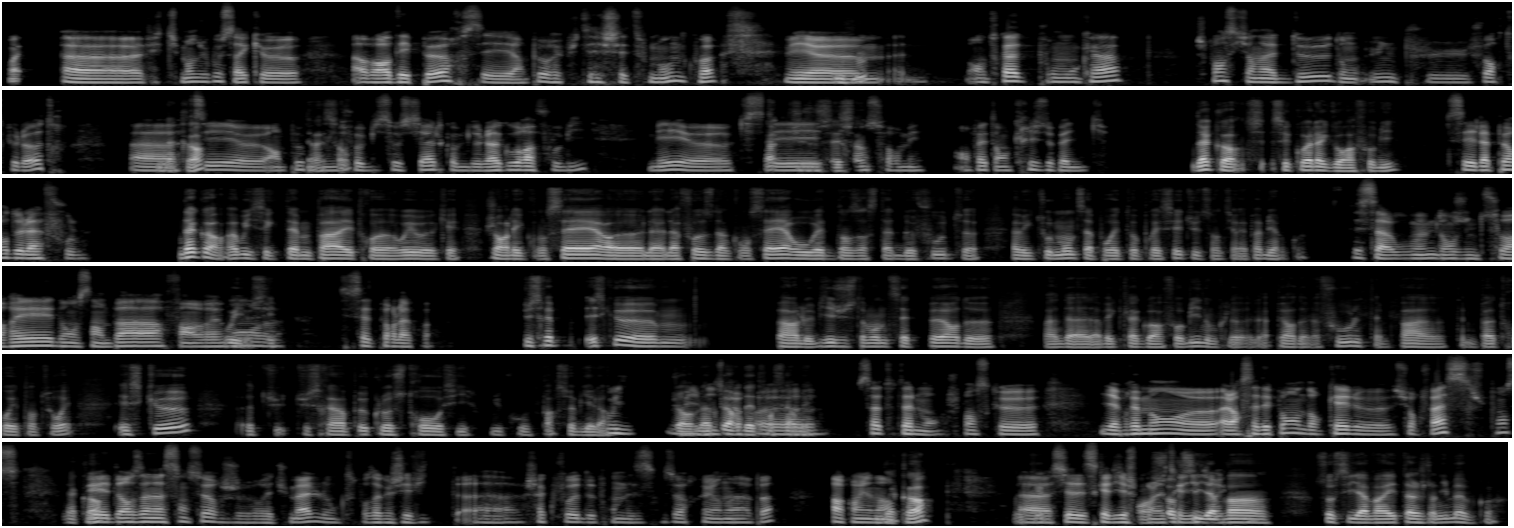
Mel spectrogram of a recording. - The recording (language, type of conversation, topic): French, podcast, Quelle peur as-tu réussi à surmonter ?
- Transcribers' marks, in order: none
